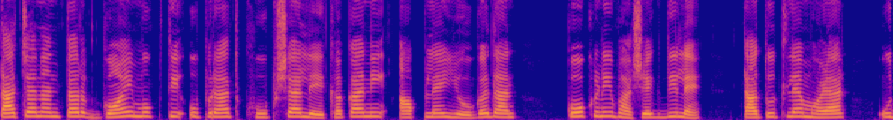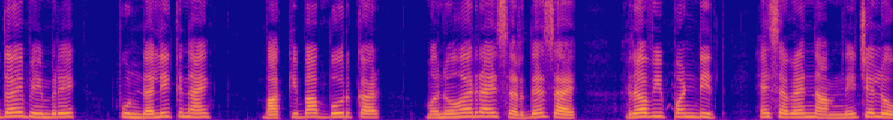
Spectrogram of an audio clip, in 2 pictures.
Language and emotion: Goan Konkani, neutral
